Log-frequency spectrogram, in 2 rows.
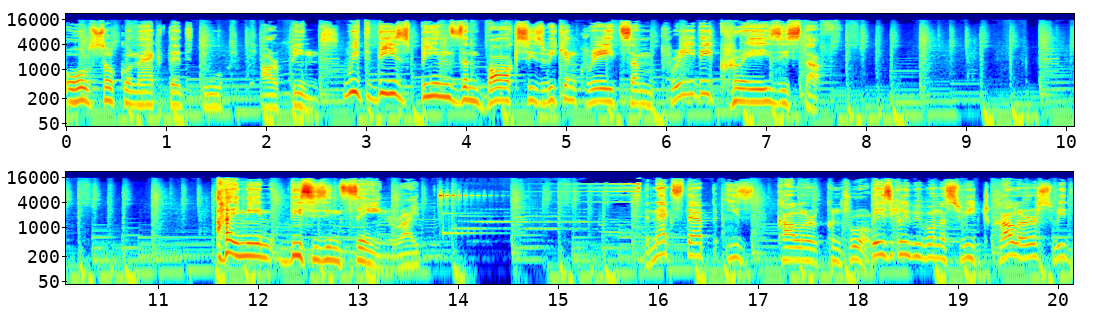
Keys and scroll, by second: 6.2-11.7 typing.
